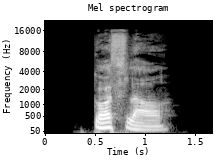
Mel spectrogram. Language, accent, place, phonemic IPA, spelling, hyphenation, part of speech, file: German, Germany, Berlin, /ˈɡɔslaʁ/, Goslar, Gos‧lar, proper noun, De-Goslar.ogg
- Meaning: a town and rural district of Lower Saxony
